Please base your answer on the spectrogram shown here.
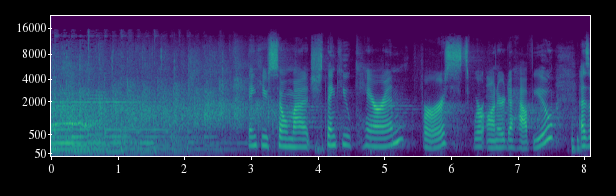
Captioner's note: applause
